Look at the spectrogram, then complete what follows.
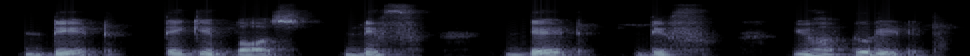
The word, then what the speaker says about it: DATEDIF: But here people always does the wrong pronunciation of formula. What they believe, there is a if logical condition is there. They read it as dated if.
